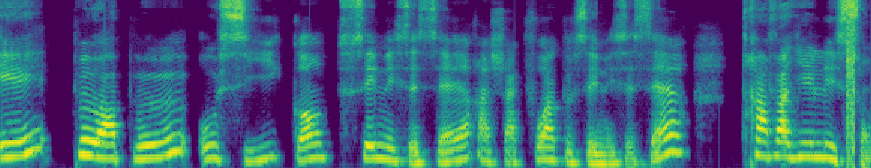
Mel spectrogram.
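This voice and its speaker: Against a quiet background, the voice moves at a very slow pace with very wide pitch swings, the sound dry and close with no echo. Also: woman, fairly high pitch for a woman. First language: Spanish (speaking French). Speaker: French teacher trainer, speaker. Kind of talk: webinar lecture. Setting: online webinar. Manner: halting, with self-corrections.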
